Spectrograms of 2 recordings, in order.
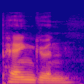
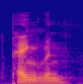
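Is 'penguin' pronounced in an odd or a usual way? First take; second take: odd; usual. First: Penguin is pronounced oddly, following its spelling. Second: Penguin is pronounced in the usual everyday way. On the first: The speaker calls it wrong. "that was a weird pronunciation of penguin" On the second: The speaker calls it right. "Penguin, rather"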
